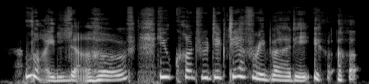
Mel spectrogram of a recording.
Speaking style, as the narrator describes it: said his wife, with her usual laugh

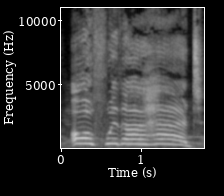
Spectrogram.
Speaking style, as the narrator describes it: yelled the Queen

